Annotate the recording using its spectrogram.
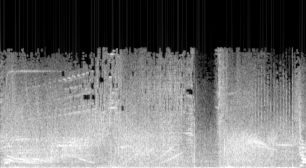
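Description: Animated fight sound effects: a clash of fists followed by a loud, sustained energy rumble with sweeping whooshes, over a dramatic music score.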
